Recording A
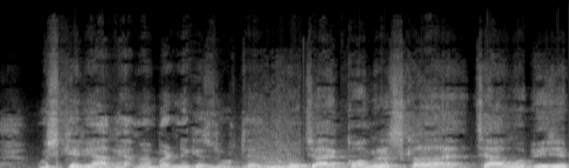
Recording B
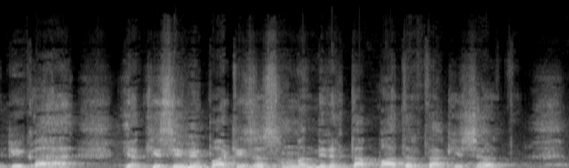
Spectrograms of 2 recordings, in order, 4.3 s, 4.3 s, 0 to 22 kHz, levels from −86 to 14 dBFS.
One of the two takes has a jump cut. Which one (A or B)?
A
